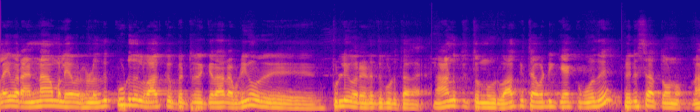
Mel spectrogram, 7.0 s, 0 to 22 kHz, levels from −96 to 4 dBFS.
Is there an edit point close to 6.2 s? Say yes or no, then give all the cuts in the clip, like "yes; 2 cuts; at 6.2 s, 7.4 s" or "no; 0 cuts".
yes; 2 cuts; at 4.2 s, 6.2 s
